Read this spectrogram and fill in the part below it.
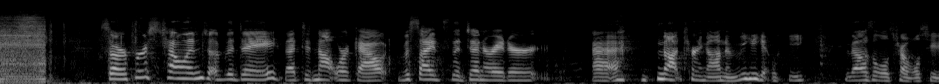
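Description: A woman talks and laughs nearby.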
